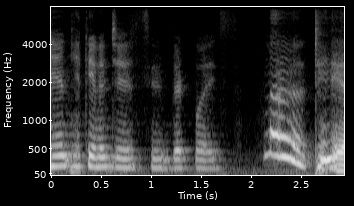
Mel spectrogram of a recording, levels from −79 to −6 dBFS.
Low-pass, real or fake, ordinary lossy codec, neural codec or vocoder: none; fake; none; codec, 16 kHz, 0.5 kbps, FunCodec, trained on Chinese and English, 25 frames a second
